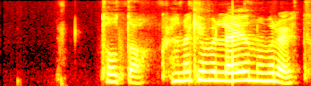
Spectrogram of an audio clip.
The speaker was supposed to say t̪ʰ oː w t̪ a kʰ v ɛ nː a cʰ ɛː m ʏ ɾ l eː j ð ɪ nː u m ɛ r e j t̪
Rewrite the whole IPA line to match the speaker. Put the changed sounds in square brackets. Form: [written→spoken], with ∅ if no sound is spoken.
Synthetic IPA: t̪ʰ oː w t̪ a kʰ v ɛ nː a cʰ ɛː m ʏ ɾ l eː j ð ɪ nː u m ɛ [r→ɾ] e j t̪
